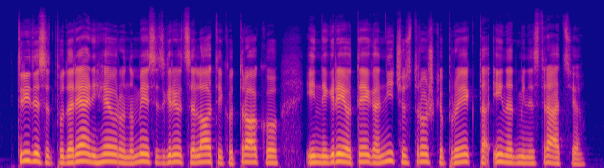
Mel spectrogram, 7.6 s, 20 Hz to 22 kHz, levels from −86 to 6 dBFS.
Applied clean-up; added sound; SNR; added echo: none; none; none; none.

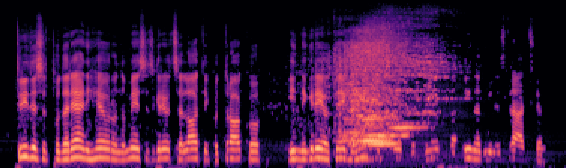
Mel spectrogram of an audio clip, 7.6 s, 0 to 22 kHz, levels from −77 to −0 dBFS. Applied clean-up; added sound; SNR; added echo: classical method spectral subtraction.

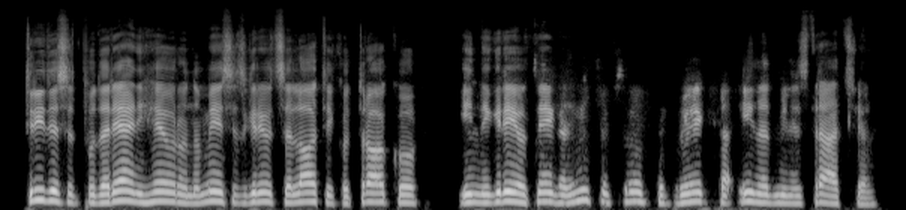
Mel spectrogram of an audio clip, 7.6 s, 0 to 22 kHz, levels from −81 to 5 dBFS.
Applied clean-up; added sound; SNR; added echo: neural mask model Resemble Enhance denoiser.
